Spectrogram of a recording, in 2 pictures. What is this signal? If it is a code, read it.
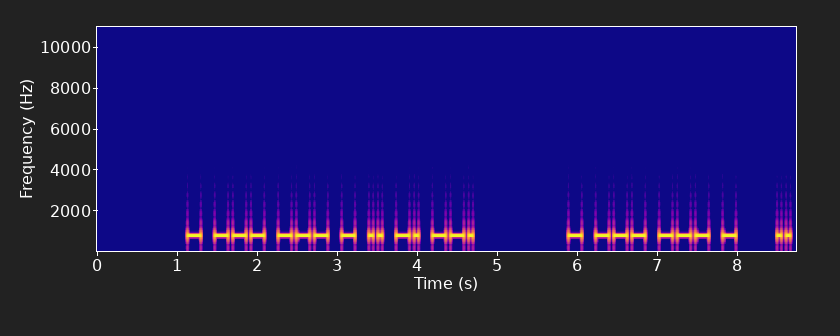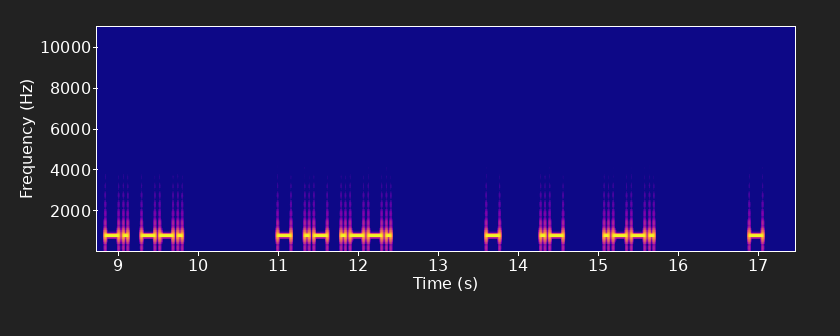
Morse code, heard as a keyed tone, about 21 wpm, 800 Hz. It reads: TOOTING TOOT ING TAP T A P T
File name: Variable Speed / Variable Speed-mp3s / T AOEI's sp @20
